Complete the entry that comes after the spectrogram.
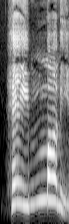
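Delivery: put-on high loud spoilt-girl call; shout. A narrator's reading. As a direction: yell for mummy like a brat. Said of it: "shouted Veruca Salt suddenly".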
